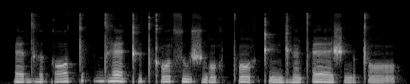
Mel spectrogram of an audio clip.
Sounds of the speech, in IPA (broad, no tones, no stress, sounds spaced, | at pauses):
ɛ dʱ ə k ɔ t | dʱ ɛ kʰ ɨ t kʼ ɔ̃ s u ʃ w ɔ̃ x pʼ ɔ̃ x kʼ ĩ ɡʱ ɛ̃ tʼ ɛː ʃ ŋ ə tʼ ɔ̃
